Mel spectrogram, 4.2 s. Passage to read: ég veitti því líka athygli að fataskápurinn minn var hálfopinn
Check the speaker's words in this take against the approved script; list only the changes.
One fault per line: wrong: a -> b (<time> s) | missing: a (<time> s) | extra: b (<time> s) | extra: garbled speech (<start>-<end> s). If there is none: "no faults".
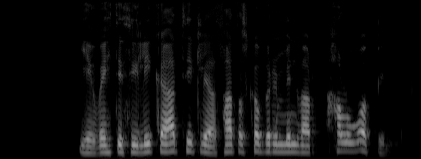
no faults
